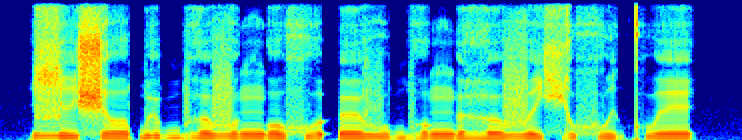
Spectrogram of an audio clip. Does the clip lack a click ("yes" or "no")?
yes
